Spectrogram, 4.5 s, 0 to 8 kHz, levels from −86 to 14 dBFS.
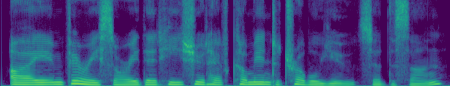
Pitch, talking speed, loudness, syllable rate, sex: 175 Hz, 215 wpm, -16 LUFS, 4.5 syllables/s, female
